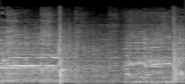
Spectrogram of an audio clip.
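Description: Aerial firework display: one sharp bang of a shell bursting a little under a second in, with lighter crackle later on, over a held pitched tone that stops just before the bang.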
